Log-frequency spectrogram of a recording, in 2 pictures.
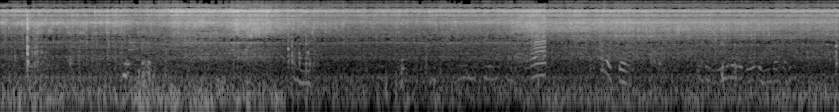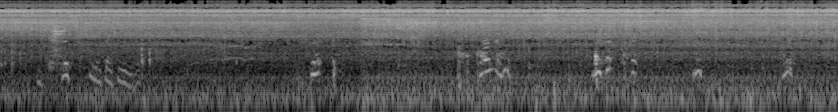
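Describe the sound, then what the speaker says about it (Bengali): Young pumpkin pieces fry in cooking oil with a steady, close, broadband sizzle and hiss that runs throughout, with voices talking over it. "এই যে আপনার দেখুন এখন কুমড়োর টুকরোগুলো এই যে তেলে আপনার ভেজে নেওয়া হচ্ছে।"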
